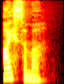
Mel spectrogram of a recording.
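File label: "isomer", British English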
